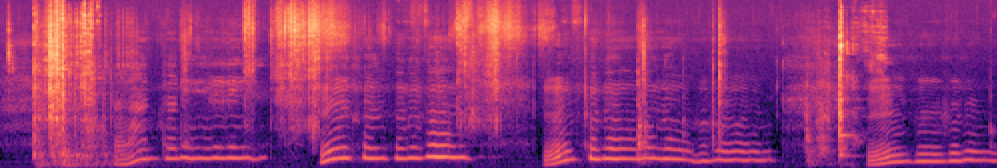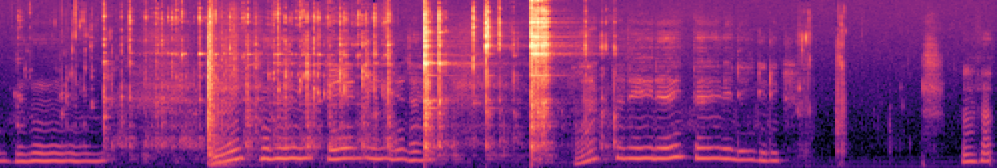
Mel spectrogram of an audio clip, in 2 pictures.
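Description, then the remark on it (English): Cups and spoons clink and tap sharply at irregular moments as a man alone makes tea, humming a low, wavering tune in short phrases; he takes a sip that breaks the hum, then picks it back up, the humming carrying steadily between the brighter kitchen clatter. “So he's making the tea and he's humming along, and it's nice because it's like a little snapshot.”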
